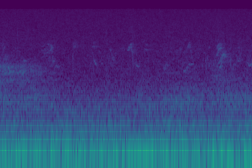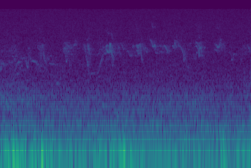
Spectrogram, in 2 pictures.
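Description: Quiet outdoor ambience: a steady low rumble, with small birds chirping in many short high notes from a couple of seconds in.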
